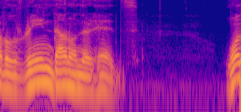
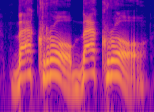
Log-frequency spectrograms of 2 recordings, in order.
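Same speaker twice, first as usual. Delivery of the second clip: shouted order; 8 semitones higher, slower than usual. A narrator's reading. Admiral commanding oarsmen to back water, urgent shout. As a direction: bark it to the rowers.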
